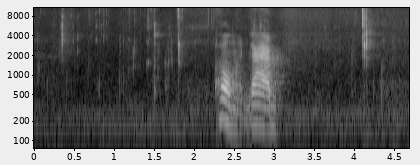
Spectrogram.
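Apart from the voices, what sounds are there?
chewing candy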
